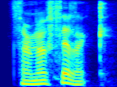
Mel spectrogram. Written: thermophilic

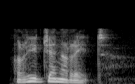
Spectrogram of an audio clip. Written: regenerate

